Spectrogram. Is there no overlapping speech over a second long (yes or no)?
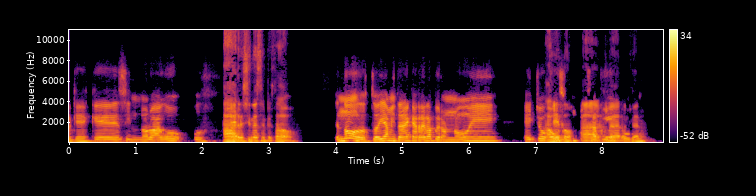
no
